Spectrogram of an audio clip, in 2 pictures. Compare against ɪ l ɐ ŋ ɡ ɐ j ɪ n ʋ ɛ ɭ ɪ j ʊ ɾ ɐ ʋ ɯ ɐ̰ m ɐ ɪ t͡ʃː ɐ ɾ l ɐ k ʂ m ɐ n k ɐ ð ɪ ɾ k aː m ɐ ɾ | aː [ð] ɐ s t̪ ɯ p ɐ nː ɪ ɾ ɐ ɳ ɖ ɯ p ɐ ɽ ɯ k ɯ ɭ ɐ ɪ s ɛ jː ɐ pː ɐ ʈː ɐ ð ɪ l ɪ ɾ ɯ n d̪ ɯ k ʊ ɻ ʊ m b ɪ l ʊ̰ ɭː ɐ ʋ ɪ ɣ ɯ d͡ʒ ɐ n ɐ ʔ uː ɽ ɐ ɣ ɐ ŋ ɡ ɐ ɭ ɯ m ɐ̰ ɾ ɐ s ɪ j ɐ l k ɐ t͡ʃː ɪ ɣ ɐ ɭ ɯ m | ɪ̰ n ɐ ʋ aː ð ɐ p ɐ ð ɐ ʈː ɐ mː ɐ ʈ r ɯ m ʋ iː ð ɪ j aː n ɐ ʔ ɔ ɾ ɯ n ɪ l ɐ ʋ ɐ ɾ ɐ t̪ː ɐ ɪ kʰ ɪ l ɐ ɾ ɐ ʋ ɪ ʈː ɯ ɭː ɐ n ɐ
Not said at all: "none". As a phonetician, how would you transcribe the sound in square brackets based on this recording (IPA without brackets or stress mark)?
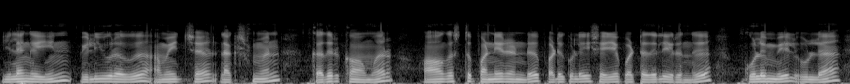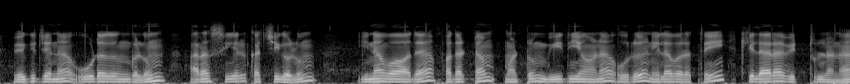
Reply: ɣ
